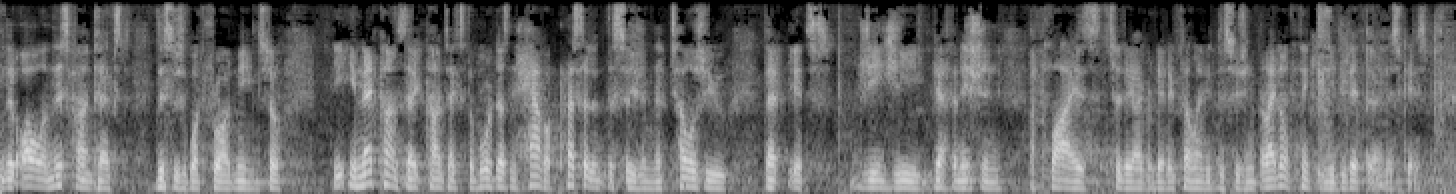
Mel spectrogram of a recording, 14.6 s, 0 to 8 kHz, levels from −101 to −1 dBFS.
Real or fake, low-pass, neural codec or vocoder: fake; 7.2 kHz; codec, 16 kHz in and 24 kHz out, 1.1 kbps, FireRedTTS-2 codec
